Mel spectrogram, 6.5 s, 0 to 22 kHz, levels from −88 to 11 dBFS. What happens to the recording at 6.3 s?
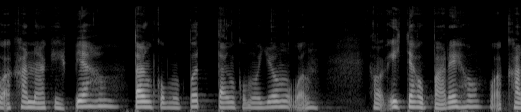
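Nothing goes wrong at 6.3 s; the speech carries on cleanly through that moment with no dropout, click, distortion or other fault.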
